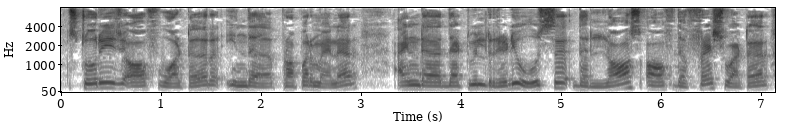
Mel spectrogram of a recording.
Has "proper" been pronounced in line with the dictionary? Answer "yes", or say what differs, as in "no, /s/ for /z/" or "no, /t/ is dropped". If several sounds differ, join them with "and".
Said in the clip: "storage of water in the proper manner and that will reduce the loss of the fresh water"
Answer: yes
